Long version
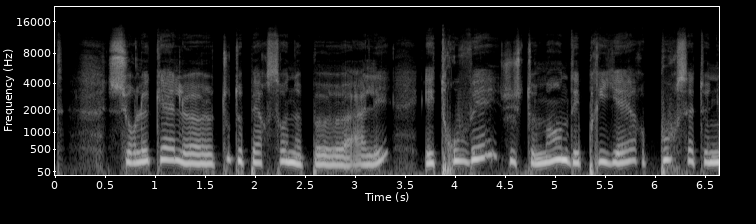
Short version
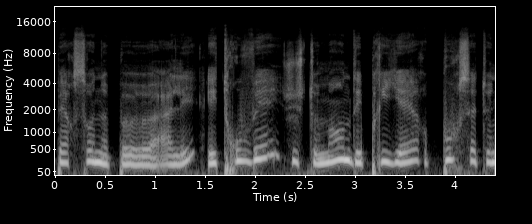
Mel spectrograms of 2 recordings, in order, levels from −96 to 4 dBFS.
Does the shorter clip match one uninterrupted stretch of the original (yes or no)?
no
